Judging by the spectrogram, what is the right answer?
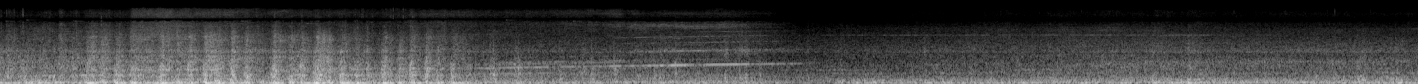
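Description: Streetcar wheels clattering over the rail crossing and joints in a quick run of clicks, with a rising whine near the middle. After that comes steadier rolling noise as a Green Mover low-floor tram goes by.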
